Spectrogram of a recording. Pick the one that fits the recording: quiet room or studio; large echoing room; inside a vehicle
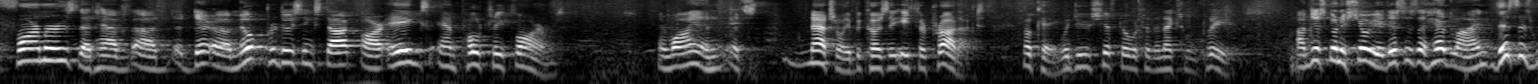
large echoing room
